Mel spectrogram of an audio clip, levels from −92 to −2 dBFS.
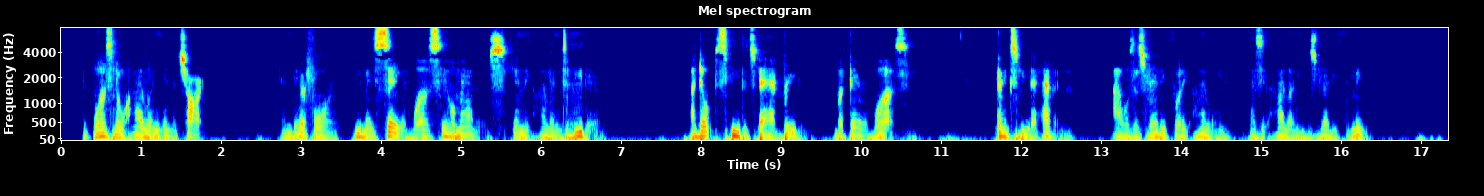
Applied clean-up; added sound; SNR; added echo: neural mask model DeepFilterNet 3.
